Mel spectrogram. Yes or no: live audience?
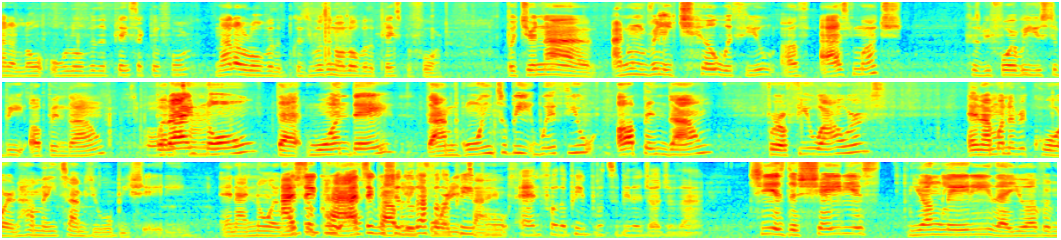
no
